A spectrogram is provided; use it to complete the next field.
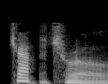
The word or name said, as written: chaptrel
